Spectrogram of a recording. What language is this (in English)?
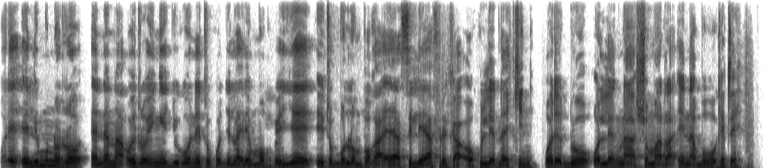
Masai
